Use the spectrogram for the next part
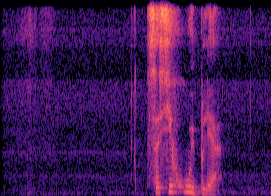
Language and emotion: Russian, angry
